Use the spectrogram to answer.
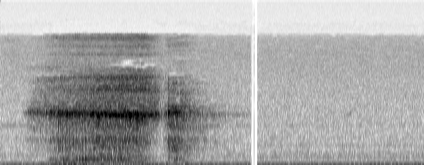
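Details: Snoring recorded with the SnoreLab phone app: one brief, noisy, slightly whistling snore on a breath, then quiet room hum.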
